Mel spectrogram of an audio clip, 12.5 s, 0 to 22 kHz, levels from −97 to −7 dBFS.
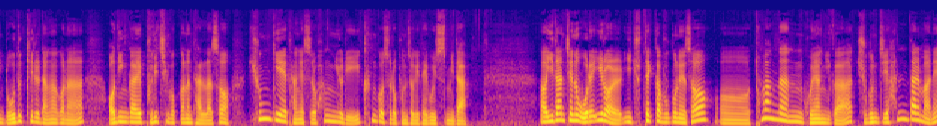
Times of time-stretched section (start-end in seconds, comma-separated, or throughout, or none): none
